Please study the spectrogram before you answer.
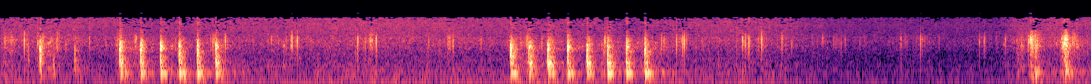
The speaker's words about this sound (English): I'm going to knock on the door now and keep smiling to show we're friendly and let me do all the talking.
